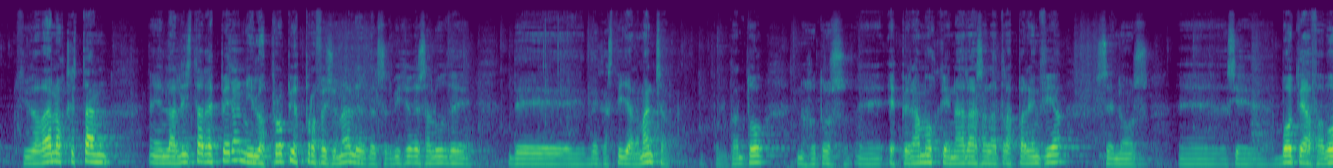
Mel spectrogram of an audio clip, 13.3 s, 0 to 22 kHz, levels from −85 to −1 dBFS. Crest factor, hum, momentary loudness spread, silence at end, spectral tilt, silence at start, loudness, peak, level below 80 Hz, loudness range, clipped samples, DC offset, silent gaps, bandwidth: 20 dB; none; 15 LU; 0 s; -6.5 dB/octave; 0.05 s; -26 LUFS; -6 dBFS; -62 dBFS; 6 LU; under 0.1%; under 0.1%; none; 17 kHz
